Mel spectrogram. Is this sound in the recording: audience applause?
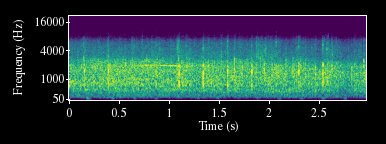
yes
